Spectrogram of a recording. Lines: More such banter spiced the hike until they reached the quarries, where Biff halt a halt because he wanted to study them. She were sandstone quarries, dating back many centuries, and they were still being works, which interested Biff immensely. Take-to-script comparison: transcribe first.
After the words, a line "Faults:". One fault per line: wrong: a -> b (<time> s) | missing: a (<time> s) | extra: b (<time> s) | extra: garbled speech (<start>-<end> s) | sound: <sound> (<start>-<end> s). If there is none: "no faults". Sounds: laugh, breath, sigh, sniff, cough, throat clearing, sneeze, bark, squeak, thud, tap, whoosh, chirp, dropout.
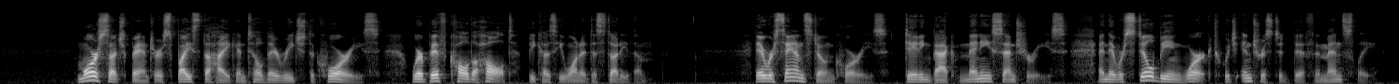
More such banter spiced the hike until they reached the quarries, where Biff called a halt because he wanted to study them. They were sandstone quarries, dating back many centuries, and they were still being worked, which interested Biff immensely.
Faults:
wrong: halt -> called (4.5 s)
wrong: She -> They (7.5 s)
wrong: works -> worked (11.8 s)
